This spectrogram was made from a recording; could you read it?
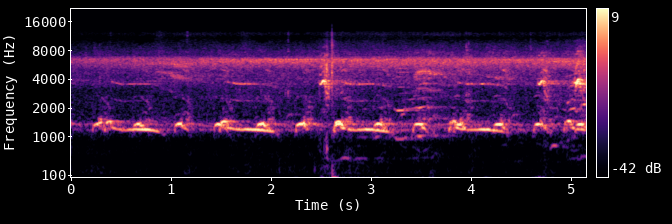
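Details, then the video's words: Birds calling in Paren, a tiny forest hamlet near Jholung, Kalimpong, in March 2024. A clear, steady note repeats roughly once a second, with a single dull knock partway through and soft outdoor background. "পাখির ডাক শুনুন।"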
